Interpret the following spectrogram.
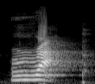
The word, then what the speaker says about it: wrap: WR WR word family the W is silent therefore you will say R let's go R app rrap r a rapper R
